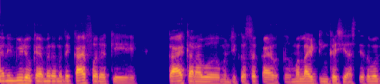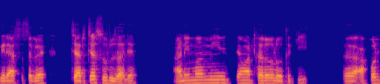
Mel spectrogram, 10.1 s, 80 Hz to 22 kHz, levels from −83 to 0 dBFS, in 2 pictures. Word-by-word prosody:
आणि 120 +1 0
व्हिडिओ 130 +1 +3
कॅमेरामध्ये 115 0 +1
काय 125 +2 +7
फरक 105 -1 -1
आहे? 100 -1 -4 0.5
काय 115 +2 +7
करावं 105 -2 +1
म्हणजे 100 0 -10
कसं 105 - -1
काय 100 -1 +1
होतं? 100 0 -8
मग 110 - -3
लाईटिंग 110 -1 0
कशी 105 0 0
असते - - -7
वगैरे, 120 +2 +1
असं 115 0 0
सगळं 130 +3 +1 0.4
चर्चा 120 +6 +4
सुरू 135 -5 -1
झाल्या. 110 +2 +1 0.6
आणि 125 +3 +1
मग 140 +1 0
मी 150 +1 -1 0.2
तेव्हा 140 0 +3
ठरवलं 125 -1 +3
होतं, 115 0 0
की - - -11 0.5
अ, 115 - -4 0.2
आपण 135 +6 -1
115 Hz, 185 wpm, -25 LUFS, 110-130 Hz, 0.6 s, काय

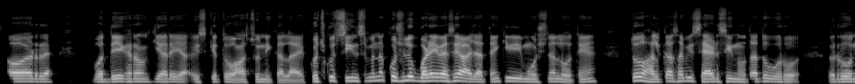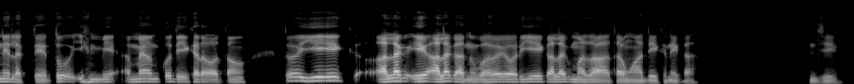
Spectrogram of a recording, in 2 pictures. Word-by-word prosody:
और 135 -3 +3 0.4
वो 125 - +1
देख 130 +3 +1
रहा 130 0 +1
हूँ 130 - -5
कि 125 +1 -4
अरे 115 -1 0
इसके 110 +3 -5
तो 125 -1 -3
आँसू 105 +3 -2
निकल 105 -2 -3
आए। 95 0 0
कुछ-कुछ 150 +4 -1
सीन्स 155 -1 0
में 170 - -3
ना 190 - -1
कुछ 180 -3 +2
लोग 185 -1 +3
बड़े 165 +2 +6
वैसे 165 +1 +5
आ 150 - +6
जाते 125 +1 0
हैं 140 - -5
कि 150 -1 -1
इमोशनल 125 +1 -3
होते 105 +1 -3
हैं 135 +4 -4 0.3
तो 175 +1 +3
हल्का-सा 145 +3 +1
भी 160 0 -2
सैड 130 -1 +3
सीन 140 -3 -2
होता 120 +3 -2
है - - +1
तो 145 -2 -3
वो 130 -1 -2
रो 105 -2 -3 0.4
रोने 130 +1 +1
लगते 105 -1 -3
हैं। 105 -2 -3
तो 135 -3 -1
य 125 0 -6
म 115 0 -6
मैं 130 +1 +2
उनको 130 +1 -4
देख 115 -2 -3
रहा 110 - +1
होता 105 0 -3
हूँ। 105 +1 -6 0.4
तो 175 - -2
ये 170 +2 +4
एक 165 -2 -6 0.2
अलग 145 +5 +6
ए 140 +1 +7
अलग 150 -1 +5
अनुभव 105 +2 -1
है 120 - 0
और 120 0 0
ये 130 +2 -1
एक - - -5
अलग 120 0 +1
मज़ा 105 -2 +1
आता 95 +2 -4
है 100 - -3
वहाँ 95 0 -4
देखने 95 -1 -5
का। 85 +1 -11 1.2
जी। 95 -3 -12
125 Hz, 240 wpm, -23 LUFS, 110-140 Hz, 1.2 s, ए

